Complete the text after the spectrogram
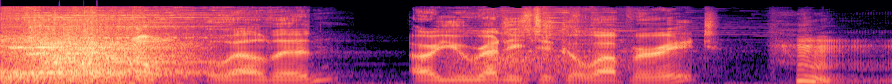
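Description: A man speaks slowly in a deep, eerie voice.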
